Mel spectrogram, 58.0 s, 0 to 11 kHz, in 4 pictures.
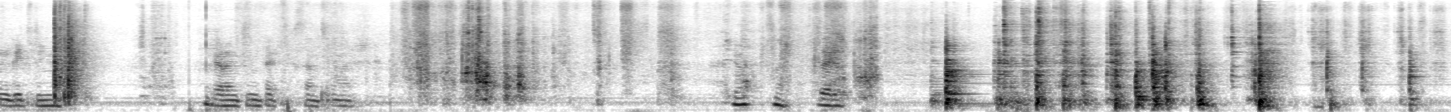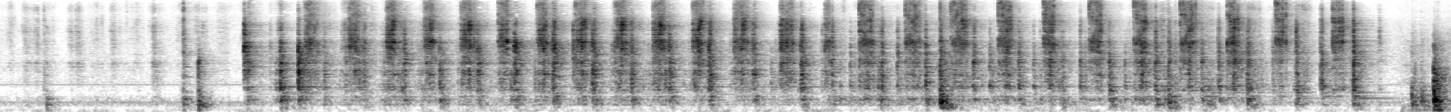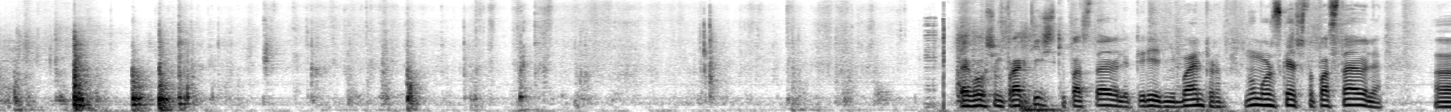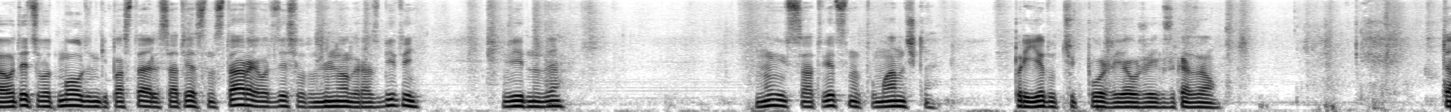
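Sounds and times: hand tool rasping: 17.0s - 28.1s.

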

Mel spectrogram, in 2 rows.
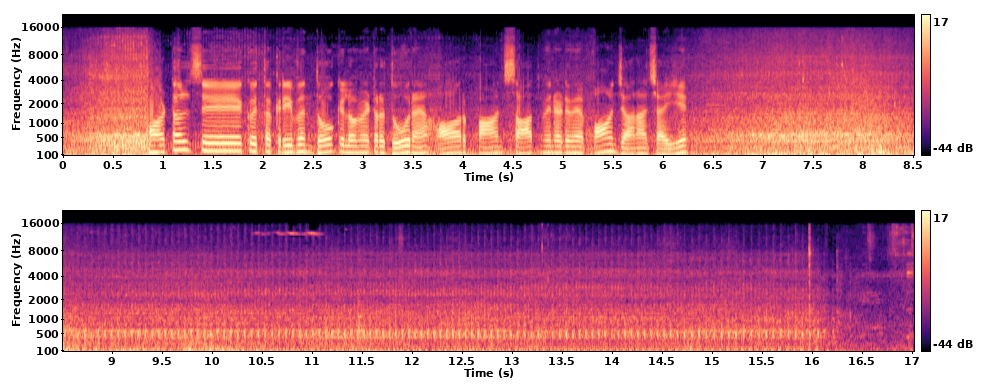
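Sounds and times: motorcycle engine idling: 8.6s - 17.0s.

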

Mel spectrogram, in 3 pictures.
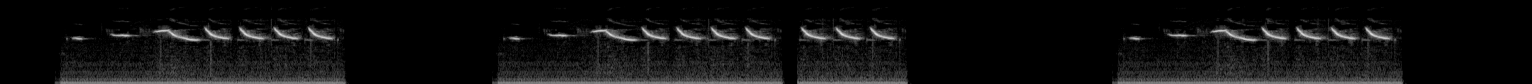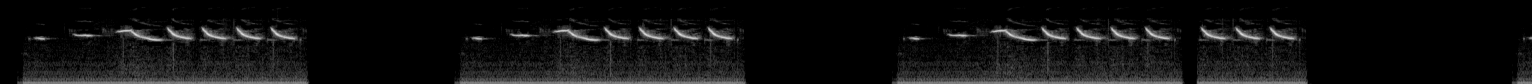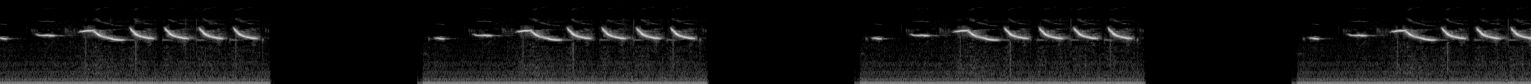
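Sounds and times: sparrow singing: 0.7s - 3.4s, 5.0s - 9.0s, 11.2s - 14.0s, 15.6s - 18.3s, 20.0s - 22.7s, 24.4s - 28.4s, 30.6s - 33.3s, 35.0s - 37.7s, 39.3s - 42.0s, 43.7s - 45.9s.

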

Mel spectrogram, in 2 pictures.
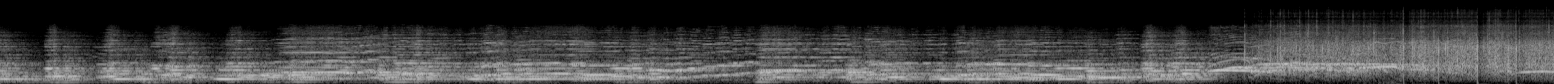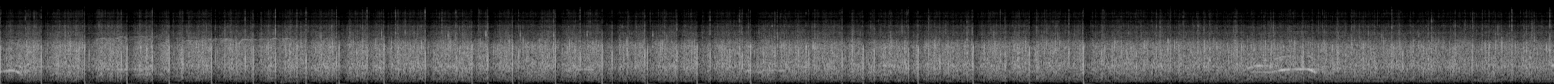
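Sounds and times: audience cheering: 12.1s - 31.0s
audience clapping: 12.3s - 31.0s.

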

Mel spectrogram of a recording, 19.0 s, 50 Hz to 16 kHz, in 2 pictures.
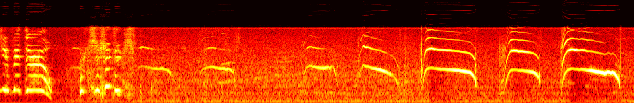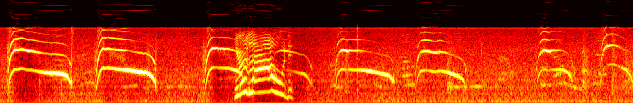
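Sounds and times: kitten meowing: 2.0s - 3.6s, 4.5s - 11.9s, 12.6s - 16.5s, 17.6s - 19.0s.

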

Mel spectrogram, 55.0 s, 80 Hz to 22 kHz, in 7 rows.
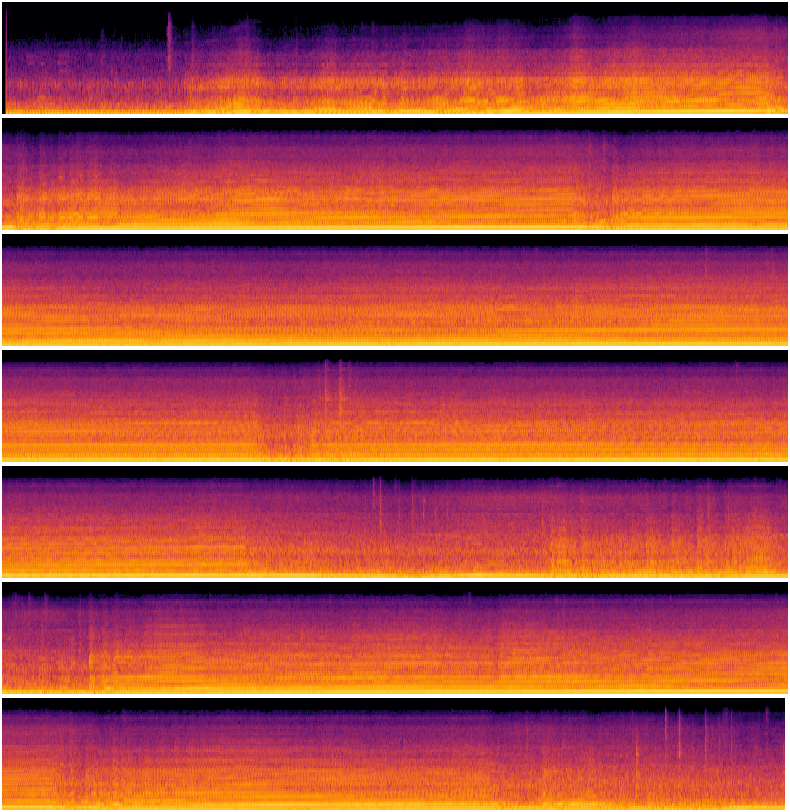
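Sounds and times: car engine accelerating hard: 0.0s - 54.9s.

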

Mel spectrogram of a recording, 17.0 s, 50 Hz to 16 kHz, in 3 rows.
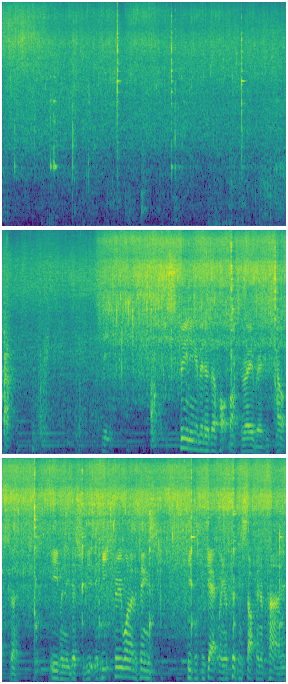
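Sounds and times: meat sizzling in butter: 0.0s - 5.6s, 7.6s - 17.0s
spoon clicking against pan: 10.2s - 12.3s, 12.9s - 17.0s.

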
